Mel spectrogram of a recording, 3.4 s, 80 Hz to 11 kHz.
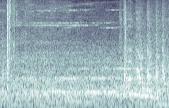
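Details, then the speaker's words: Nissan Elgrand 4WD, 61,710 km. The starter cranks briefly, then it catches on the first turn of the key and settles into a quiet, steady idle. A normal start. "First turn of the key. 61,710 kilometres."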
